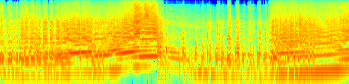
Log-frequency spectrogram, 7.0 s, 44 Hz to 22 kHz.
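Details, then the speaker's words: Semi-peripheral-port 2-rotor rotary in a Corvette on Haltech ECU, cooling fan set to prevent reaching full operating temperature; revving hard, the rising wavering note stutters and drops out briefly, engine breaking up and pulsing under load, cause unconfirmed. "I felt one of those pulses when it was revving really hard."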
